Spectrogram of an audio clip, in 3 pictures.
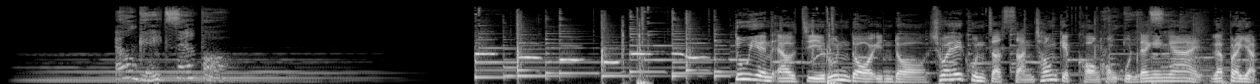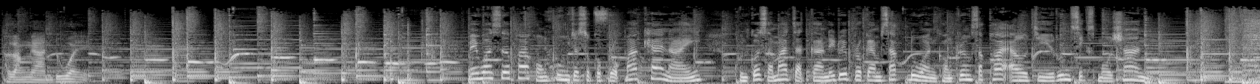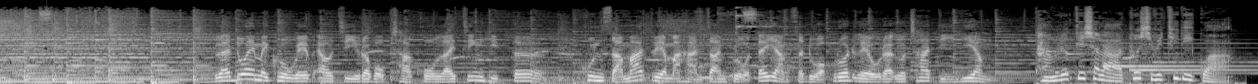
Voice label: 태국남 나레이션 밝은톤; LG

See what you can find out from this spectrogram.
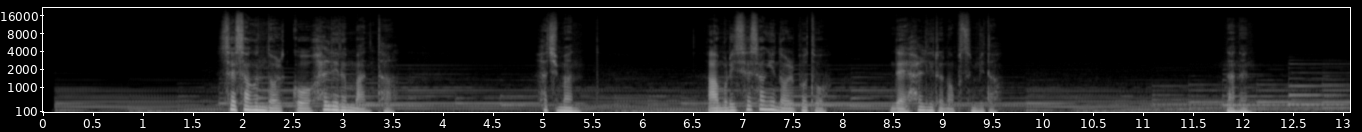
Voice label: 다큐 차분한 진지한; 나는인턴이다

